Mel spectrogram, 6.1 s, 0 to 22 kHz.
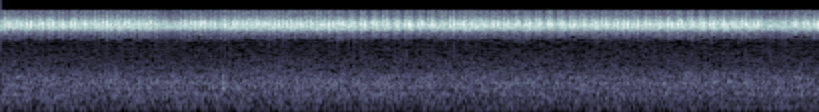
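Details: Stridulating crickets, mostly males rubbing their serrated wing veins together. The high-pitched trill pulses quickly and somewhat unevenly, about 146 beats a minute, steady in loudness, with no other noise.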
